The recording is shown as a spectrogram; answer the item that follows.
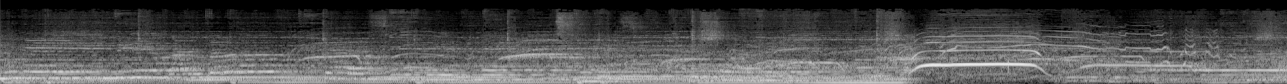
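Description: A male singer sings live into a microphone over backing music, heard through the hall's PA. About nine seconds in, a loud, high cry from the audience close to the phone is held for just over a second before the song carries on.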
